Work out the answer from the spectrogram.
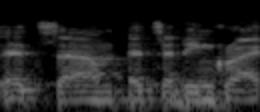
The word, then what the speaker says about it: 3Dinkra: Yeah, it's Adinkra. It's basically like a play of words. So in Ghana, in our alphabet, right? What we know as 3 actually is a letter in the alphabet, and it's pronounced E, right?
